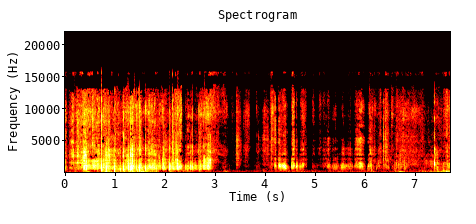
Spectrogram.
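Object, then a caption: Plastic TV remote control with rubber buttons. Fingertips scratch across the surface of a black plastic TV remote control with rubber buttons, held up close, and press its buttons. Dense, bright scratching fills the first three seconds, then gives way to quieter, scattered soft clicks and light scrapes. A sharper tap comes near the end.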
